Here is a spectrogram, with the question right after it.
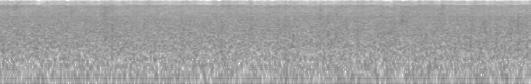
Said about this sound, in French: la pluie elle tombe de plus en plus, elle est magnifique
